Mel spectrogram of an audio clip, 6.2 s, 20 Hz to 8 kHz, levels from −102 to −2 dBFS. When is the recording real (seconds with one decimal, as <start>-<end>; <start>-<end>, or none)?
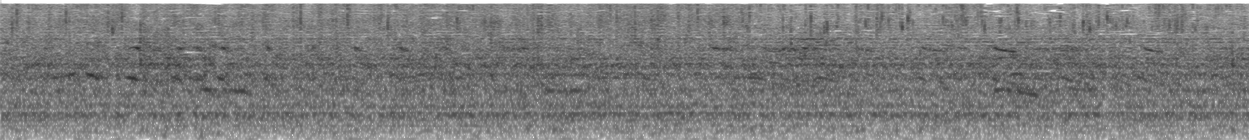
3.7-6.2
